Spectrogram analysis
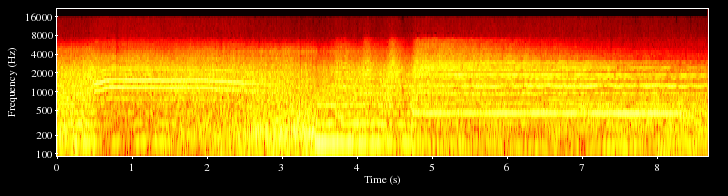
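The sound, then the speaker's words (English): The horn of a southbound express train at Mount Kisco station blares loudly and continuously over a heavy rumble, its pitch sliding lower midway as the train rushes by, then holding a steady droning tone. “The train!”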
